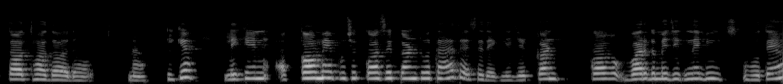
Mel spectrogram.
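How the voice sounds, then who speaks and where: A woman's voice: on the high side, mellow, dull audio. A woman teacher, going through exam questions in a lesson and answering her own questions.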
